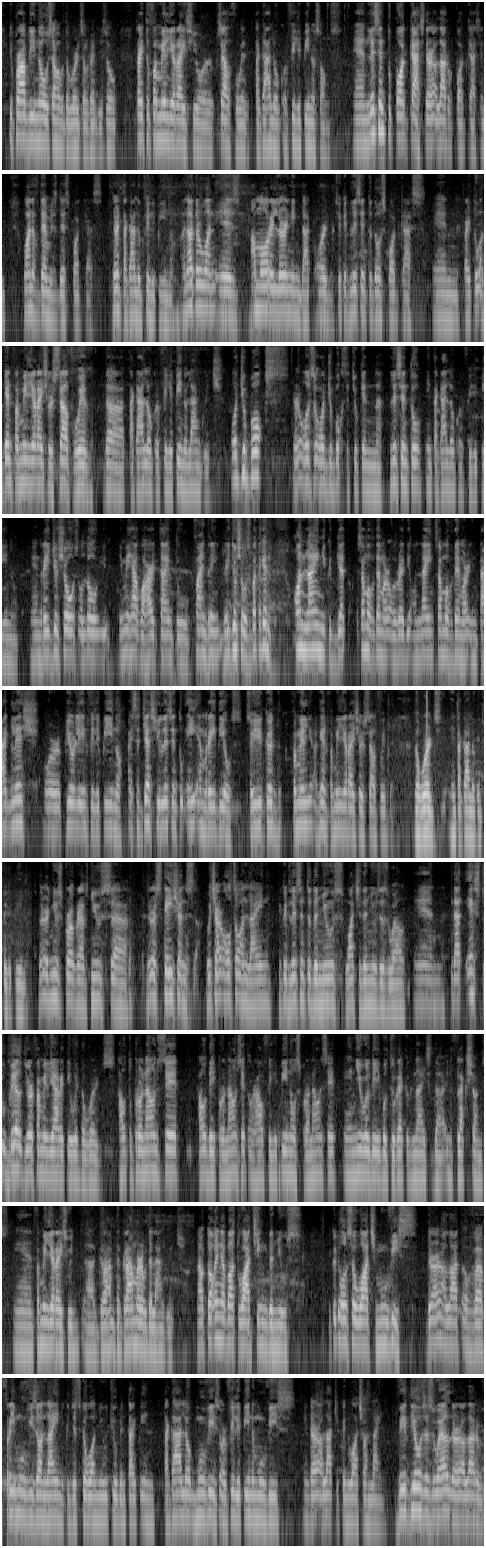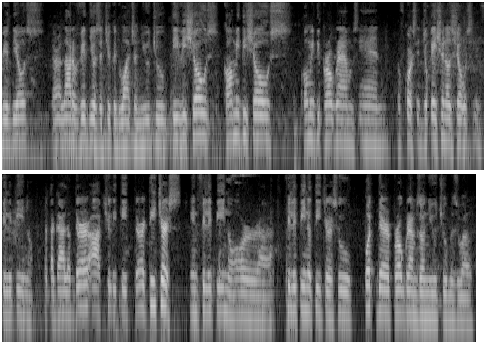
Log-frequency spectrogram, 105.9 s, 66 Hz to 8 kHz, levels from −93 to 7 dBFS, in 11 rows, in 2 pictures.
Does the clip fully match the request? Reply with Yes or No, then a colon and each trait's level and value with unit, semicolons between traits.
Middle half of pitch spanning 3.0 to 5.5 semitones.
No: narrow, 2.5 semitones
